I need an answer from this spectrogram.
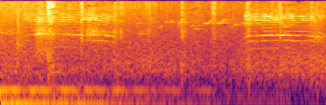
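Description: A lone, bloodied lamb bleats in a few wavering, high-pitched cries, one early and a longer one near the end, over a low background hum.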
